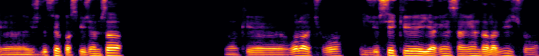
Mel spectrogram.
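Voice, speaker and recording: In a Marseille accent, a man talks at a fairly quick pace with a fairly low pitch, a dark, mellow tone and monotone, flat intonation, the sound dry and close with no echo. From Marseille, southern France. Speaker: kickboxer. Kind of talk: interview.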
